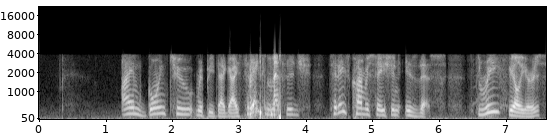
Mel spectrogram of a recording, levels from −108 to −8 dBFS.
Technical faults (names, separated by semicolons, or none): GSM full-rate codec; GSM bit errors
